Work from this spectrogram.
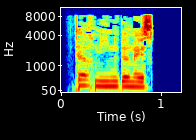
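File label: "termingemäß", German; adjectives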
